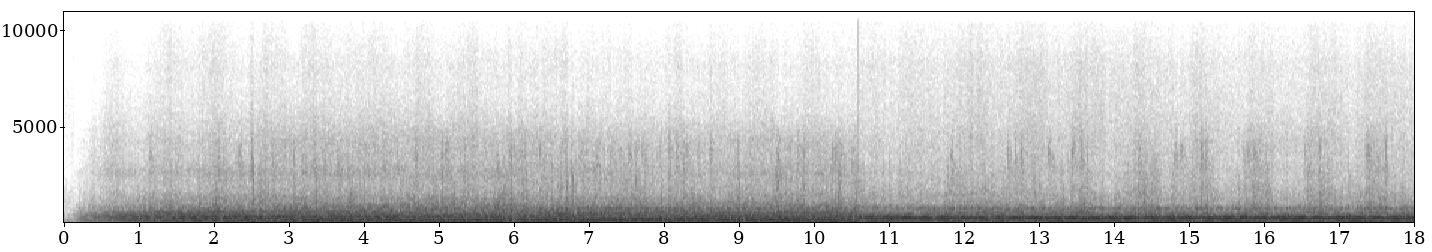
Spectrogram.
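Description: Sea-Doo personal watercraft engine running steadily at cruising speed across open water, with wind buffeting the helmet-level microphone. The engine note shifts to a different steady pitch about ten seconds in.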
